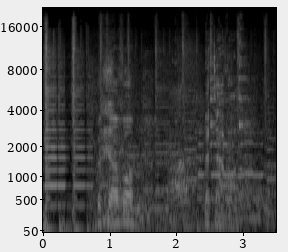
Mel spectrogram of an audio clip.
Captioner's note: speaking hebrew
